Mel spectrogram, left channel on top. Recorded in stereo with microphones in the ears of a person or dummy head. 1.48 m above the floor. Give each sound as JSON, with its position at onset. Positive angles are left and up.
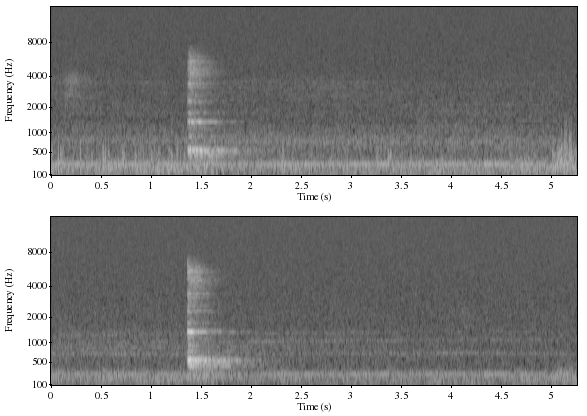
{"t": 1.4, "sound": "a cowbell", "side_deg": -50, "distance_m": 2.5}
